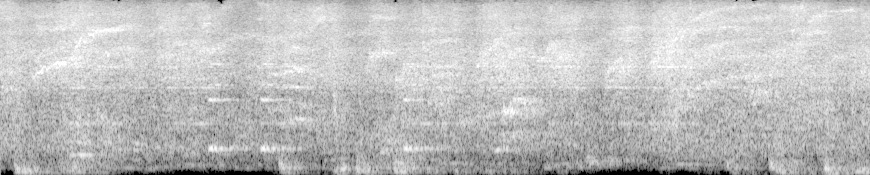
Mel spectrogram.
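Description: Small electric model cars whine and buzz as they race around in a large echoing hall.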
